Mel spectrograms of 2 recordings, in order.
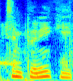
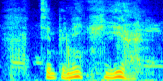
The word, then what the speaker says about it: Timpooneke: welcome to the tim kunike trail often mispronounced as timpaniki or nuki rather this i think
